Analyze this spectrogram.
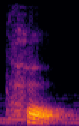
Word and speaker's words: থ: The next letter is tha. It is pronounced as tha in the word think in English.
